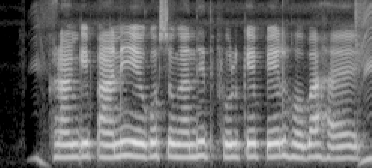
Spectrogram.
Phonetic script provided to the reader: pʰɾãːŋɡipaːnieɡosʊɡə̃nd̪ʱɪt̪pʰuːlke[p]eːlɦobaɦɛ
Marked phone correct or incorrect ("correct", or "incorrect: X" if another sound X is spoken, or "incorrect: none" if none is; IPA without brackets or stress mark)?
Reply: correct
